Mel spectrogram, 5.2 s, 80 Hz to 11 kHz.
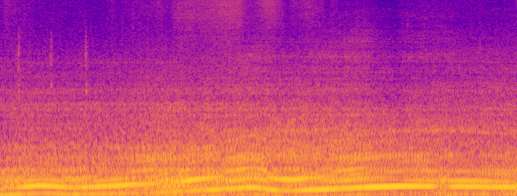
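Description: A McLaren 650S Spider convertible's 650 hp V8 idles after starting, a loud, steady low drone with small pitch swells as it is revved lightly, alone without talk.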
